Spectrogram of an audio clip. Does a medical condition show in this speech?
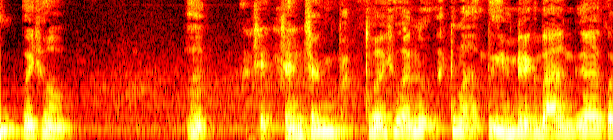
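Yes: cerebral palsy.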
